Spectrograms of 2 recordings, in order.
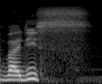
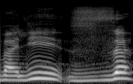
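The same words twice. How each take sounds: First: The middle consonant is a hissing S sound. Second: The middle consonant is a buzzing Z sound. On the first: The speaker calls it wrong. "Je ne vais pas dire valise, c'est faux" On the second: The speaker calls it right. "Je vais dire valise. Je me concentre bien sur le S"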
